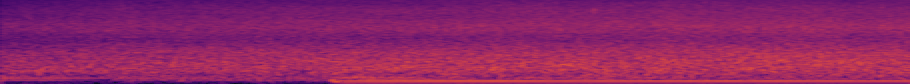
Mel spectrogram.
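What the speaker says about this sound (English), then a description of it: "Look at this, the river in Lauterbrunnen." Fast-flowing river in Lauterbrunnen village, Switzerland, rushing with a steady, loud, broadband roar and continuous close water noise throughout, without voices.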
